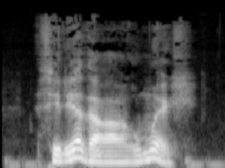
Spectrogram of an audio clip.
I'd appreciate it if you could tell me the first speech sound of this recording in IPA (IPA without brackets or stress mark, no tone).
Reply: θ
